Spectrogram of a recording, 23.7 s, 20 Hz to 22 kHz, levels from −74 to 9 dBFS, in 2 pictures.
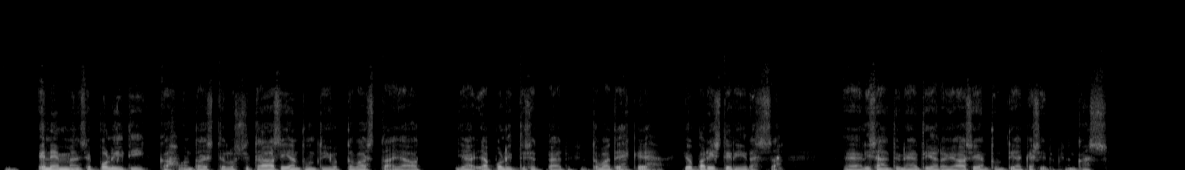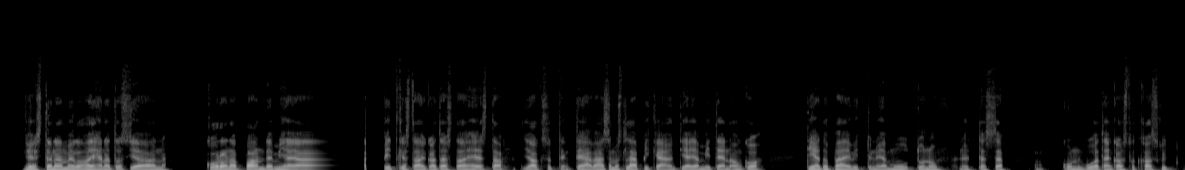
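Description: Just after "on aiheena tosiaan koronapandemia", from 14.89 to 15.52 s, the speech breaks into a fading buzzy continuation of the last sound, which decays into about 200 ms of silence before the talker returns with part of the utterance gone. This is likely a long network dropout. Roughly 500 ms of audio never arrived, the receiver padded about 620 ms with concealment, and playback resumed around a tenth of a second later than before.

Between 17.70 and 18.83 s, after "aiheesta jaksottiin" and leading into "miten onko tieto päivittynyt", the speech sounds briefly rushed, running about 7% fast while the pitch stays unchanged. This is a jitter buffer speed-up. The buffer had grown past its target, so the receiver trimmed many short pitch-period-sized pieces in succession, removing around a tenth of a second to pull the delay back down.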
